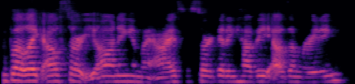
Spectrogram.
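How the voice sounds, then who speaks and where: A woman's voice: fairly low pitch, fairly even intonation, fairly quick. A woman co-hosting a podcast in casual, open chat, rambling with lots of "like". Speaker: podcast co-host. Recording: dull lo-fi recording.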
